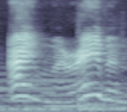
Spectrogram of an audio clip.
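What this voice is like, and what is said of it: Eerie raven character voice. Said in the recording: “in an eerie voice, in a raveny eerie voice”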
